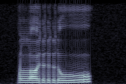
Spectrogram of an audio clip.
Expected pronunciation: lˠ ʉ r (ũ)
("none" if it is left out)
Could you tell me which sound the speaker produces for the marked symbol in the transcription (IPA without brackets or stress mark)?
u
